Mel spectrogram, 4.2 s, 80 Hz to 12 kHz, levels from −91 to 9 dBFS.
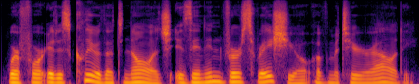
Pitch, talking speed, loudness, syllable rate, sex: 130 Hz, 170 wpm, -17 LUFS, 6.0 syllables/s, male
